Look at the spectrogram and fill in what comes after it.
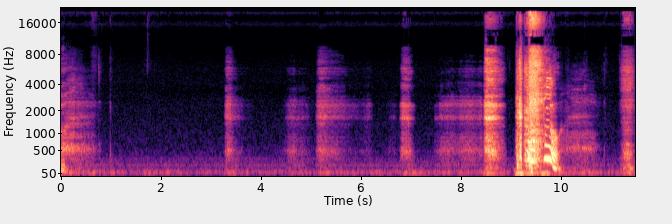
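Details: Quiet in-breaths build to a sharp, forceful sneeze that is partly held back and muffled, then a brief exhale; one of a series of stifled sneezes too strong to hold in.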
